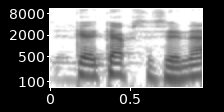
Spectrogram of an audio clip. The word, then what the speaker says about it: capsaicin: But you also talked about capricin and cheese. – Capsaicin. – I finally kind of pronounced it right.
